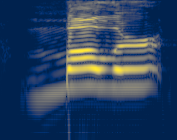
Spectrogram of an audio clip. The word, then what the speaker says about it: Muller: I keep wanting to call him Mueller because it's spelled that way.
